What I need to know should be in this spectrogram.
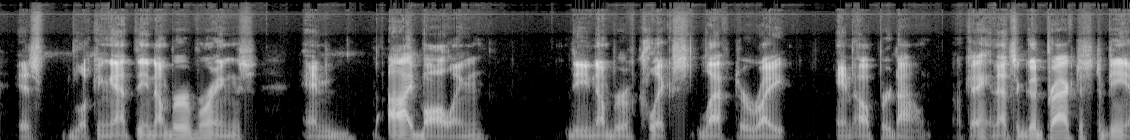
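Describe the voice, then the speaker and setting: A man with a very deep, low pitch, vocal fry, and a bright, sharp tone speaks at a fairly slow pace with fairly even intonation and long, frequent pauses, in a dry, close sound with no echo. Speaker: shooting instructor. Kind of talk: tutorial.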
